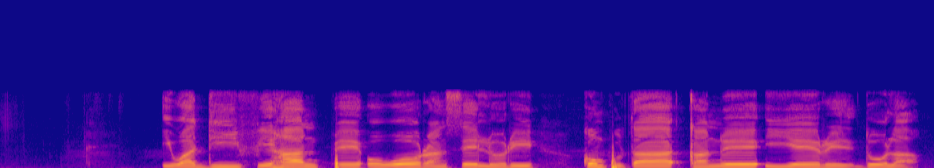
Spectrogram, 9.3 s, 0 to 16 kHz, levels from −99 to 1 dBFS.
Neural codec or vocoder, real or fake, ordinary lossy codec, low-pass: none; real; none; 7.2 kHz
